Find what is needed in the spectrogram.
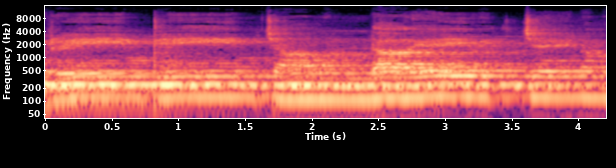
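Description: A Kali mantra chanted in a sung voice over a steady low drone, the syllables changing about once a second.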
